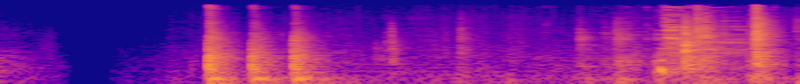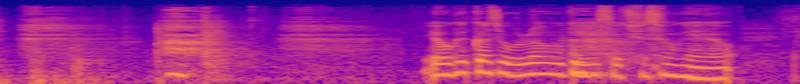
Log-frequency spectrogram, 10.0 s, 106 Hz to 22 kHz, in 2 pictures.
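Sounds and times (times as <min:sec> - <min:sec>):
sharp knocks on a door: 0:01.3 - 0:02.1
speech: 0:04.1 - 0:04.4, 0:07.7 - 0:09.8.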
